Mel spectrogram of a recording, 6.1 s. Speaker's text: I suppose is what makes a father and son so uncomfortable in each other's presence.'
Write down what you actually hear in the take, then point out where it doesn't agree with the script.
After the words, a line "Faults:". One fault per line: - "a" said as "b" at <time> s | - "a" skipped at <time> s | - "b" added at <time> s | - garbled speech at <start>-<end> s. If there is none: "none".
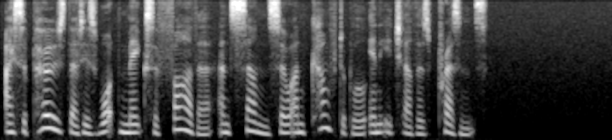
I suppose that is what makes a father and son so uncomfortable in each other's presence.'
Faults:
- "that" added at 0.7 s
